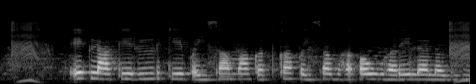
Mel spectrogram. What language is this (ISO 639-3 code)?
hne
